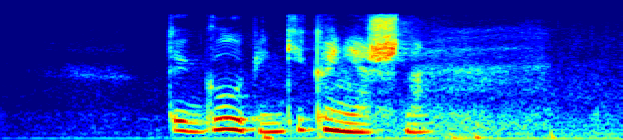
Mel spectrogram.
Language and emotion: Russian, neutral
